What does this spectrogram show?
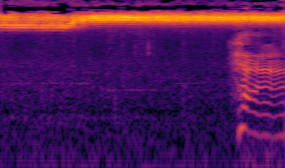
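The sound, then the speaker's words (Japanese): A cicada's steady, high-pitched drone at night runs unbroken through the whole clip, and a voice starts speaking over it near the end. “これセミかないいや違うか虫の声泣き虫泣き虫の声かいやセミかこれなんセミいやな虫んセミも虫だセミも虫だあセミだなこれ”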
